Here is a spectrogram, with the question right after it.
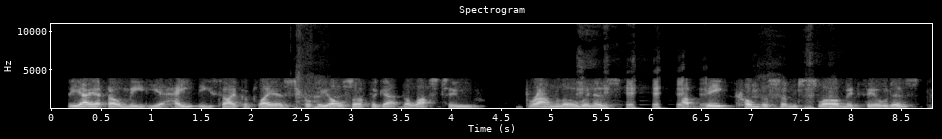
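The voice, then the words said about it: English (Pommy) accent. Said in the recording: “a man with a Pommy accent comes on and starts talking football”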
